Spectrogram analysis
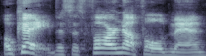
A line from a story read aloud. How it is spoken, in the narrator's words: barks the disheveled Sam Burke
